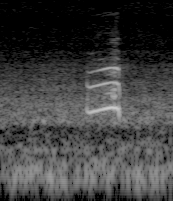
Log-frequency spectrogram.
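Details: Young monkey crying out because it wants its mother to nurse it, possibly hungry: one short, tonal, slightly rising wail lasting about a third of a second against a constant low rumble.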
